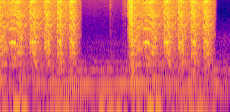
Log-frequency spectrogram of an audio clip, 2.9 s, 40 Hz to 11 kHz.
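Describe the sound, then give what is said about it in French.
A car engine cranks and sputters without catching, with two loud, rhythmic starter bursts separated by a short pause, and no one talking. The car has broken down in the middle of a road at night in Morocco in the early 1990s. “Alors qu'il fait déjà nuit, sa voiture tombe en panne au milieu de la route.”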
